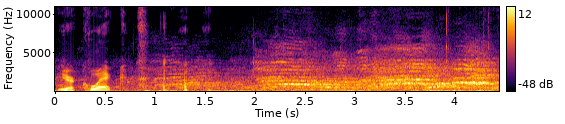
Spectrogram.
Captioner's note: laughs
